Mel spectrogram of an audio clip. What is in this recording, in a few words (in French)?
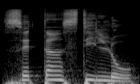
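"c'est un stylo", French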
